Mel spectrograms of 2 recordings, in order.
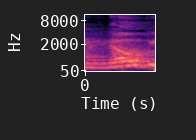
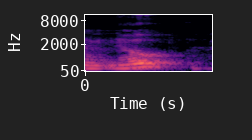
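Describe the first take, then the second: First: Much louder, higher retold refusal; loud mock refusal. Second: Said in the usual way. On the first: Recapper repeating the teen's refusal for laughs, loud mock blurt. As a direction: blurt it out, relishing his bluntness.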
